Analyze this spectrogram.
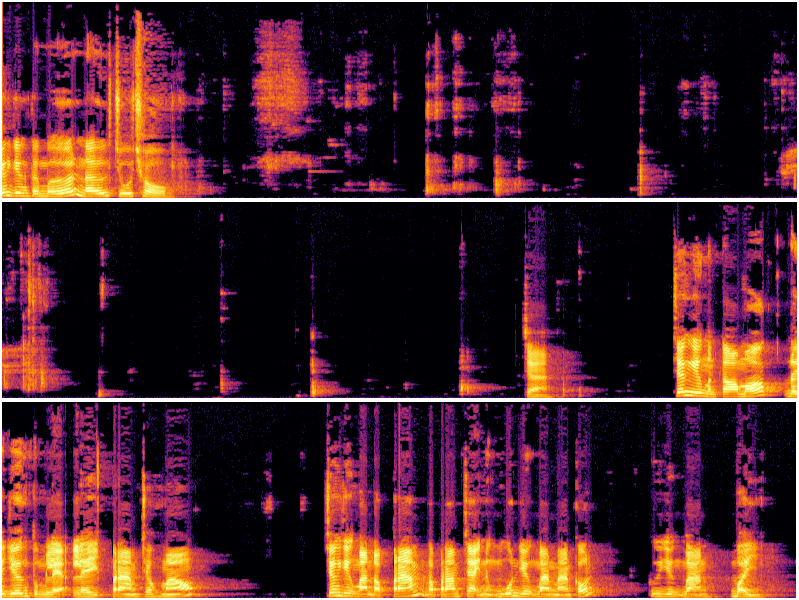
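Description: A young woman speaks clearly and with animation into a microphone.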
